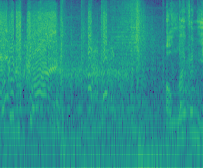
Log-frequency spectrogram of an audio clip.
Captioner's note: laughs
